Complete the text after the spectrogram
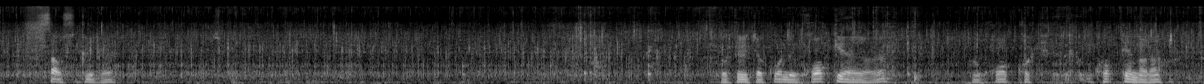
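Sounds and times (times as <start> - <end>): chicken sizzling in a pot: 0.0 - 12.0
wooden spoon stirring: 5.4 - 12.0.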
